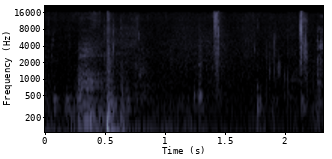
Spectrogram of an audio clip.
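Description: Close, wet chewing and biting sounds, with a sharper crunchy bite near the start followed by softer intermittent mouth noises; no talking.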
